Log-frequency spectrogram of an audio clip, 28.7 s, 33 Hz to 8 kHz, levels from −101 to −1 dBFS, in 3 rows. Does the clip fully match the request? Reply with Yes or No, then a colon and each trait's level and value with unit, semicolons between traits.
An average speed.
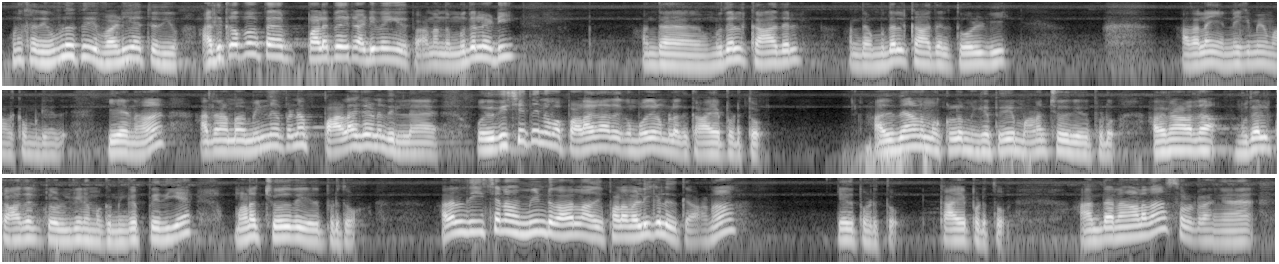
No: fast, 150 wpm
